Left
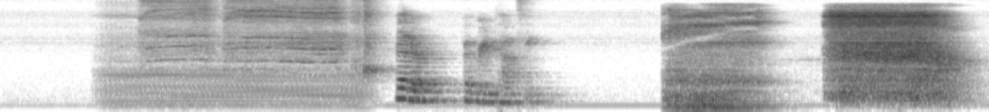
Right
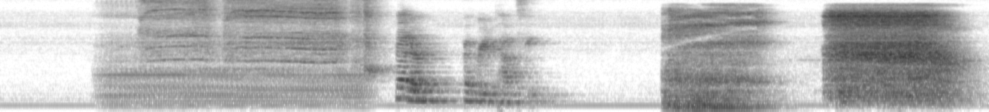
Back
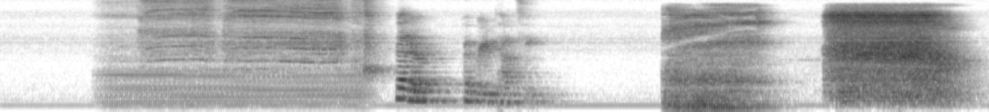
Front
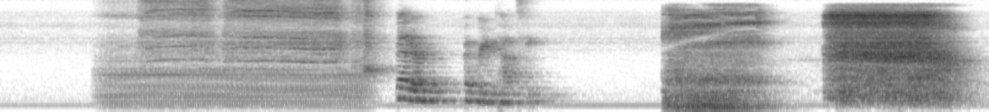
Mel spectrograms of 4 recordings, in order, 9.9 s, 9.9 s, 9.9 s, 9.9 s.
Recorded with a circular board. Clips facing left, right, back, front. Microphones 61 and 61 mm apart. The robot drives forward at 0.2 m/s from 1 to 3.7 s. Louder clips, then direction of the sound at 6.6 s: Even, even; 125° right.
